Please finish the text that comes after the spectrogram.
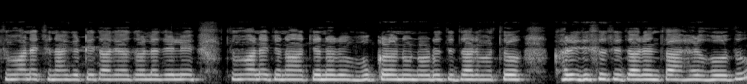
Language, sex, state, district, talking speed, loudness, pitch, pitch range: Kannada, male, Karnataka, Belgaum, 110 wpm, -16 LUFS, 225 Hz, 220-230 Hz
